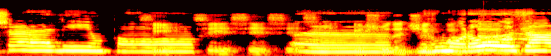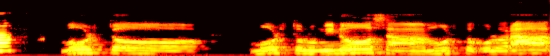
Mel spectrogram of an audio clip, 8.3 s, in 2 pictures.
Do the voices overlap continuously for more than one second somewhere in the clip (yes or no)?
yes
